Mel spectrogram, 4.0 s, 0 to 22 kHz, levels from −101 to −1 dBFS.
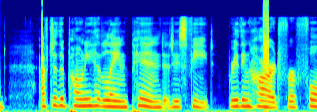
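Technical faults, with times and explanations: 0.52 s and 3.29 to 3.35 s, integer overflow: on these loud peaks the signal was pushed past the top of the integer range, by about 1 dB and then about 2 dB, and it wrapped around to the opposite sign instead of being held at the limit. Every sample over the line jumps across the full range, so you get a harsh crack rather than clipping's duller flattening. The first is a single snap, and the second is a short burst of crackle.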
